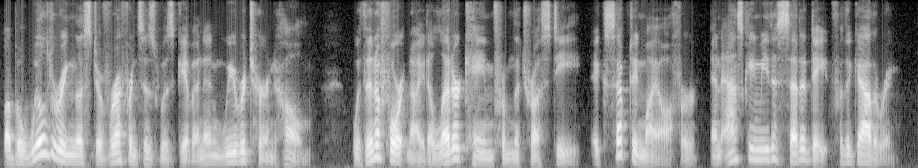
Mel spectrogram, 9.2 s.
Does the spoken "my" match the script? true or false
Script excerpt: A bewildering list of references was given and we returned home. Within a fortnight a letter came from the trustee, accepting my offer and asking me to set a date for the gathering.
true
